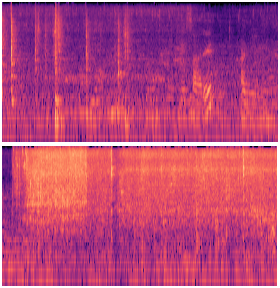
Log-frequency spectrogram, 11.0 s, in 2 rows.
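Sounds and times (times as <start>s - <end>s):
onions sizzling in hot oil: 5.7s - 11.0s.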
